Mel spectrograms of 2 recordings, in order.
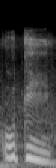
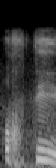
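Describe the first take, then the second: First: The k sound in the middle is dropped. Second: The k sound in the middle is kept. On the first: Other speakers say the name this way. "kalau orang lain mengatakannya Uti" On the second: This is the name's own form. "padahal Ukti"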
